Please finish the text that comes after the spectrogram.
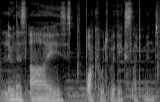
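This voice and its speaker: A man softly narrating a soothing ASMR bedtime story in a gentle, unhurried, hushed manner over music. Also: sits low, vocal fry. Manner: gentle, hushed, unhurried, at times near a whisper. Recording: music behind the voice.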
